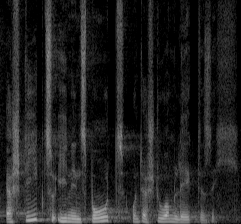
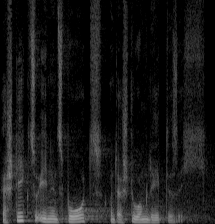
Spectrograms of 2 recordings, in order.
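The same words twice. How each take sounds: First: Slow, deliberate reading of the verse; unhurried scripture reading, words spaced out. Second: The verse again, much softer; hushed echo of the verse; quiet repeat. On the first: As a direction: savour each word as you read it aloud. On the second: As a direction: let it sink in, softly. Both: Shown as a demonstration. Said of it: "mit dem schönen Vers".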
